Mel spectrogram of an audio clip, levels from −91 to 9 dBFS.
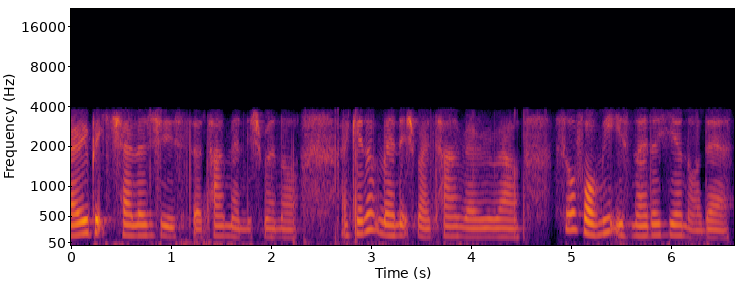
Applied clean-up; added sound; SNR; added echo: neural mask model Resemble Enhance denoiser.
